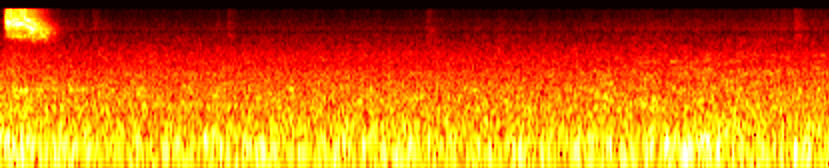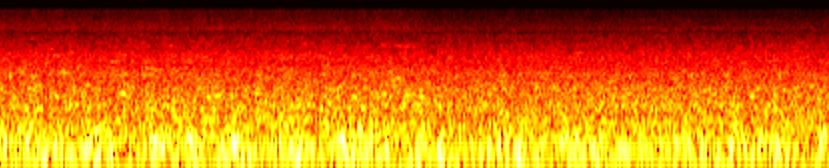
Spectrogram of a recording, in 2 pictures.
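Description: Faint, slow ujjayi breathing: a soft breath drawn through a narrowed throat. It heard as a low, steady hiss that rises slightly around the middle.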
